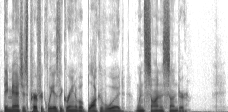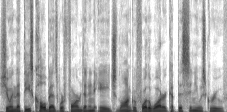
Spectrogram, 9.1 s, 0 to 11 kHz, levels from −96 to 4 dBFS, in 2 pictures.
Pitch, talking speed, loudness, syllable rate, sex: 110 Hz, 210 wpm, -19 LUFS, 5.9 syllables/s, male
